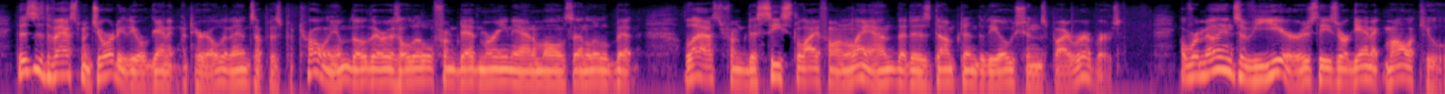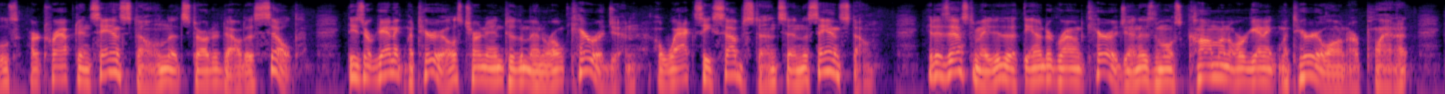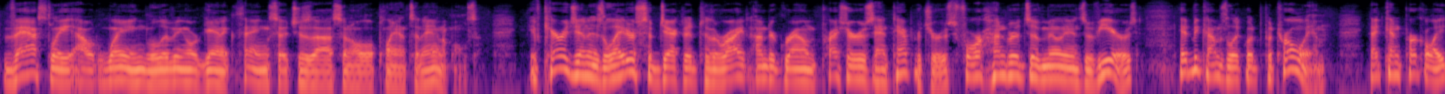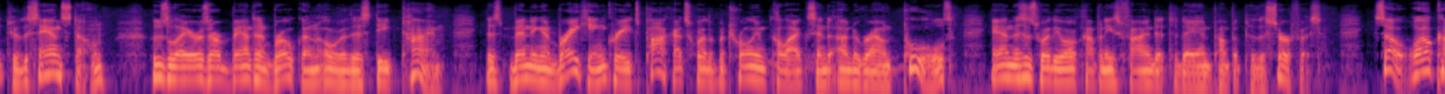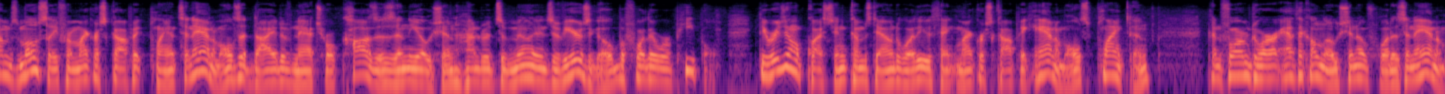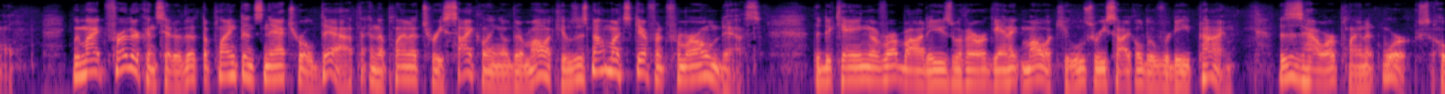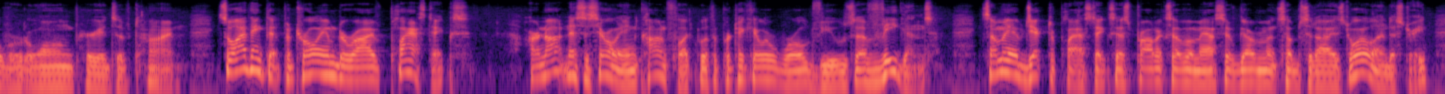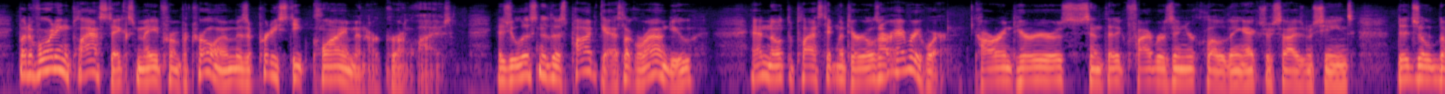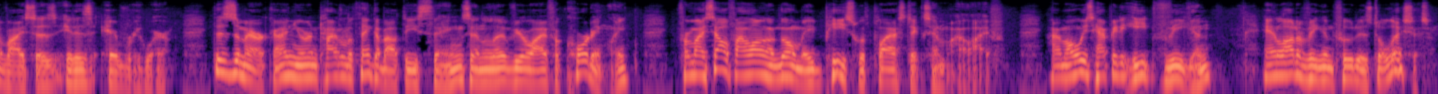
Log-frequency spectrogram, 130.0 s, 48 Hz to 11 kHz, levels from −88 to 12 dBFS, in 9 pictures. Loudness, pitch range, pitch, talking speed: -17 LUFS, 95-125 Hz, 110 Hz, 180 wpm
